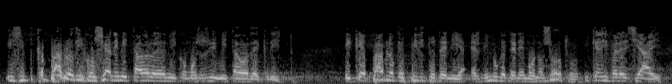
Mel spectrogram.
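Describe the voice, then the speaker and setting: A man with an Argentine Spanish accent preaching an evangelical sermon as pastor, moving from low, measured speech to high, fervent exclamations. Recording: reverberant hall, dull lo-fi sound, faint background noise.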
